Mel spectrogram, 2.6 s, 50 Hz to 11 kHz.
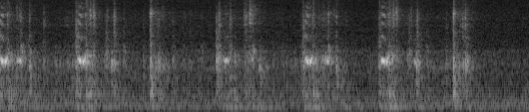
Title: Sony TC-K850ES hard start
